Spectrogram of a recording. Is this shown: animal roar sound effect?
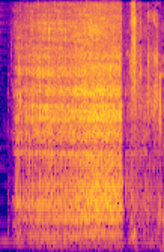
yes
